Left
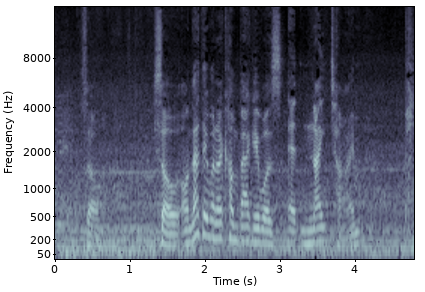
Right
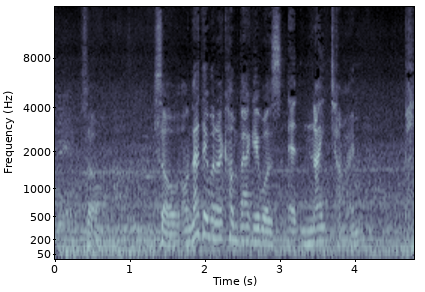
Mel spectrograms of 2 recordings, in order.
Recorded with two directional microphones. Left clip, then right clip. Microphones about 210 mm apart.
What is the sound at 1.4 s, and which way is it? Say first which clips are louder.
Speech: left 6 dB; 30° left (ahead or behind).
